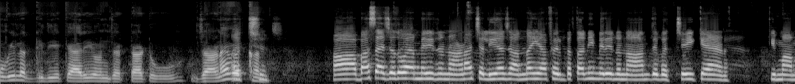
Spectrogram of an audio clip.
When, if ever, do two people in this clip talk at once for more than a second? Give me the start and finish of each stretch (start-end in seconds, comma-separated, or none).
none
